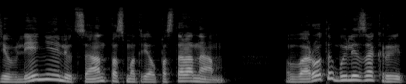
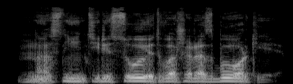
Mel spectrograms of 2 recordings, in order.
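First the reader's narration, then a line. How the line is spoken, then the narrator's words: Roaring. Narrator (Russian): проревел Когтеклык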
